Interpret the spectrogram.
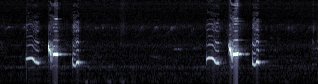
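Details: Caged straw-headed bulbul singing varied forest-song fills; two short phrases about three seconds apart, each a falling whistled slur followed by a sharp bright note and a lower gurgle, quiet between.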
